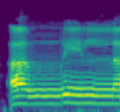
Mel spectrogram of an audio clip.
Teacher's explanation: Dan lafz jalalah di sini dibaca nipis. Jangan baca amrillah.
